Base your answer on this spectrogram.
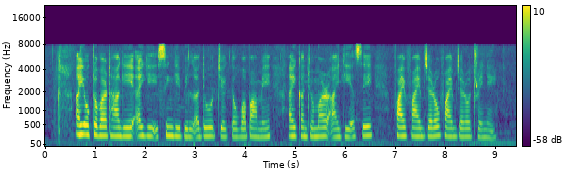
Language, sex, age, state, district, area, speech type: Manipuri, female, 18-30, Manipur, Churachandpur, rural, read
